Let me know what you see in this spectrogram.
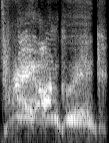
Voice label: Attack, Female

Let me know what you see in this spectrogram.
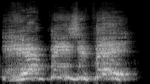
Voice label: Reload, Corpus Venus Male; Dialog; Barks; Battle; Warframe; CorpusVenusMaleA

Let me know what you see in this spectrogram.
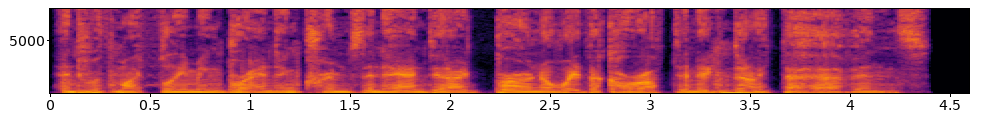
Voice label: Crew Gun Kill Fighter, Male; Dialog; en; Warframe; Railjack Crew; Red Veil

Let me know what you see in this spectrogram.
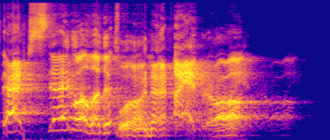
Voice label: Female Taunt; Warframe; Female Grineer

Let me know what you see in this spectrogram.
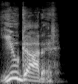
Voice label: Crew Accept, Male; Dialog; Warframe; Railjack Crew; Perrin Sequence

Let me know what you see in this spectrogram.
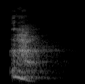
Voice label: Roll Female, Battle Barks; Envoy

